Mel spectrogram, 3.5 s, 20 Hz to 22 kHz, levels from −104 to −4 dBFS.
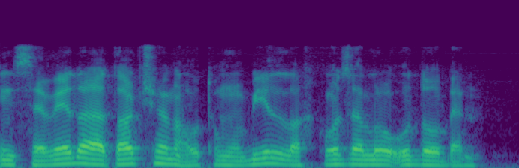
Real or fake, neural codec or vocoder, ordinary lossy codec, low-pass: fake; codec, 24 kHz, 6 kbps, HILCodec; none; 7.2 kHz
